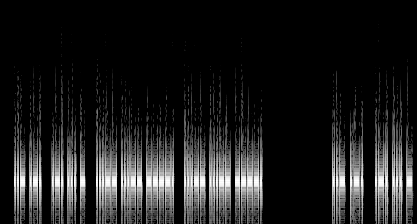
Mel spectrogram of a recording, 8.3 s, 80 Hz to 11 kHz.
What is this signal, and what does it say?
Morse code, heard as a keyed tone, about 31 wpm, 700 Hz. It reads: UR RST 339 339 UR RST
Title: Speed-Racing Common QSO Phrases Encore - 25wpm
